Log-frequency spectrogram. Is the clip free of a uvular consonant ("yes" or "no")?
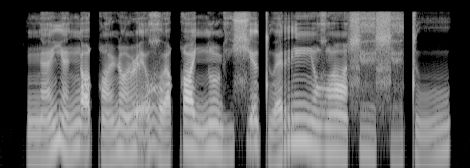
no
